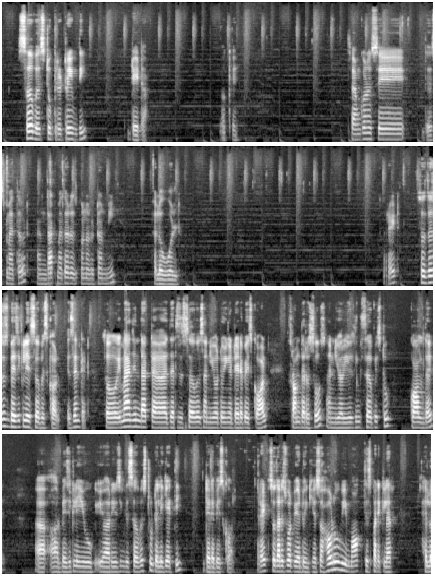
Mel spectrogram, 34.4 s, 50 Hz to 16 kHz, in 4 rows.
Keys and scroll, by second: 1.7 super+v, 8.1 alt+Return, 10.8 super+z, 16.4 super+s, 17.3 super+e.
